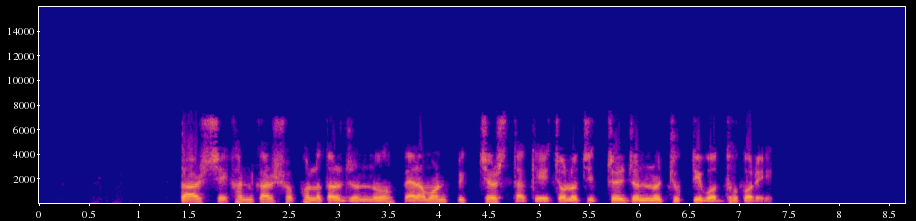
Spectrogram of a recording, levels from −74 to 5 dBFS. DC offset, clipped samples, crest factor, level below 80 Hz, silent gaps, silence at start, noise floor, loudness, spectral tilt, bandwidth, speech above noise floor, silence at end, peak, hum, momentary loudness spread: under 0.1%; under 0.1%; 16 dB; -56 dBFS; 3.59-3.64 s, 4.13-4.18 s; 1.4 s; -75 dBFS; -16 LUFS; -5.5 dB/octave; 7.6 kHz; 60 dB; 1.35 s; -2 dBFS; none; 6 LU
